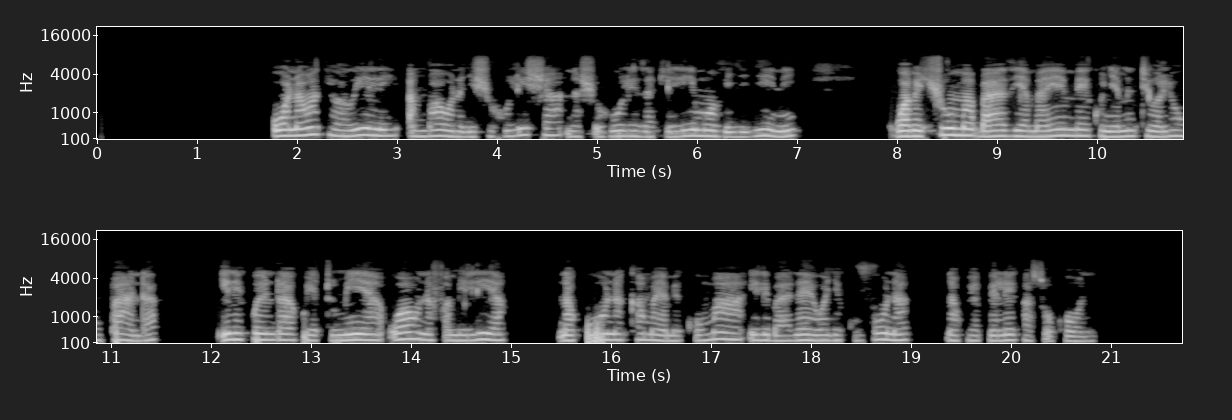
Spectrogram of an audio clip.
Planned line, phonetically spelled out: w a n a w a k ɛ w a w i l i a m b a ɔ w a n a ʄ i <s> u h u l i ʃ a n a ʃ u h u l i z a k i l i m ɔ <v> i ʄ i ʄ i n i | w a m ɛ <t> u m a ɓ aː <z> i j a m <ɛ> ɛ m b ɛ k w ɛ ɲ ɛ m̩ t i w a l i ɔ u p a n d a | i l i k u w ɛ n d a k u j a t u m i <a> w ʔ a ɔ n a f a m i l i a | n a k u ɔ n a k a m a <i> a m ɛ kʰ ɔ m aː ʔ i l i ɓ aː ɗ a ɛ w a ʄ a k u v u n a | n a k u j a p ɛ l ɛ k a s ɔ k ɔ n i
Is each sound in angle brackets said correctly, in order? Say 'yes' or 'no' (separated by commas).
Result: no, yes, no, no, no, yes, no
